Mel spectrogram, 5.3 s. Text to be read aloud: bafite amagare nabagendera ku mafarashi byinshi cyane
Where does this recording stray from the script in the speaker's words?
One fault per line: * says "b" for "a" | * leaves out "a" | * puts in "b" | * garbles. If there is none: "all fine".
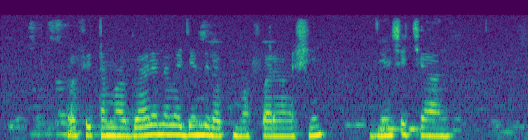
all fine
